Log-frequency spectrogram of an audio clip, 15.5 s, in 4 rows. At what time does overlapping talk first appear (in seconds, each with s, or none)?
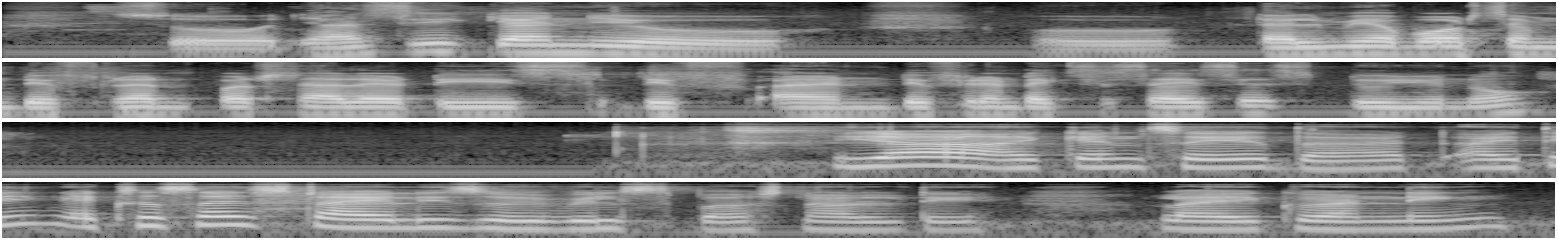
none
